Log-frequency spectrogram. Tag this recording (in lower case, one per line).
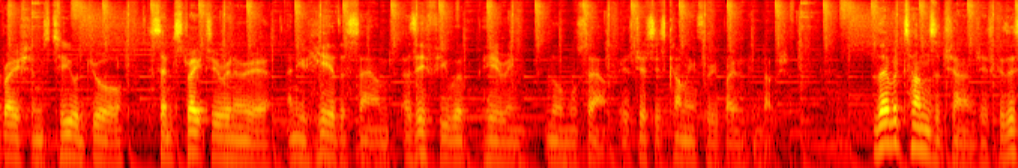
music
speech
